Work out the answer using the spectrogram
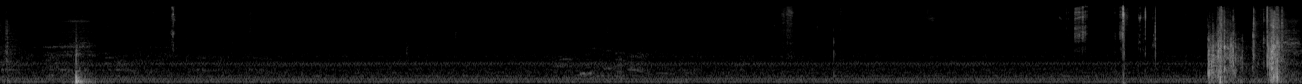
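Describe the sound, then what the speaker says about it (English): Scissors snip through rubber bands for a pot holder craft, giving a couple of sharp, faint clicks amid quiet room tone, with a cluster of crisp snips near the end. "we're going to cut one of these rubber bands in half"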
